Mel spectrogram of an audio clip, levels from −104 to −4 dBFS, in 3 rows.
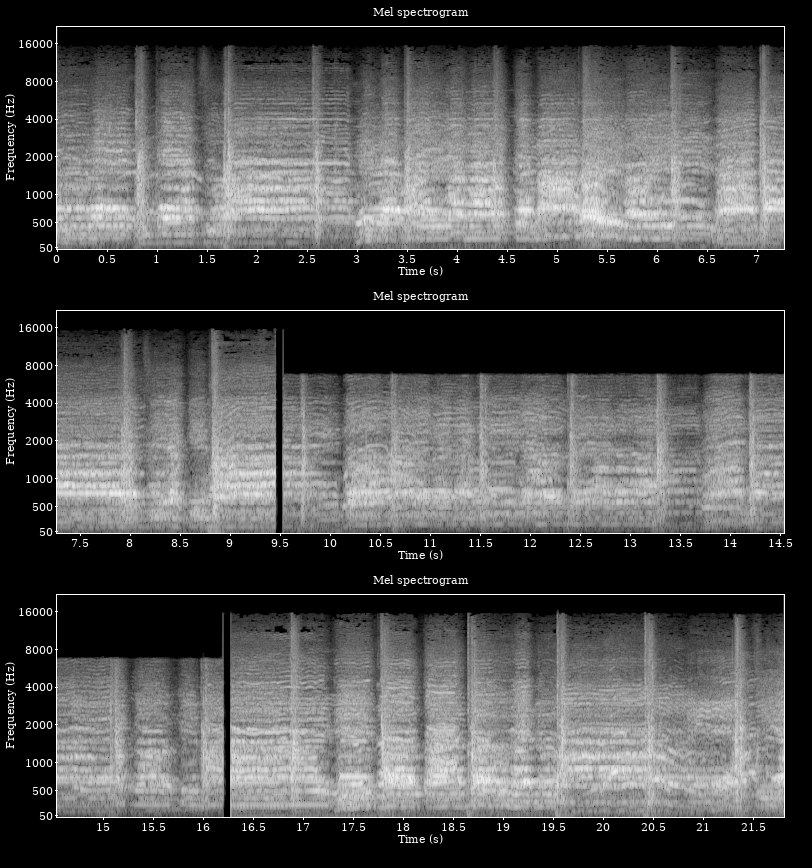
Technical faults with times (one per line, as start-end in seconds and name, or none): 9.45-16.28 input switched to a poorer device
